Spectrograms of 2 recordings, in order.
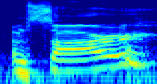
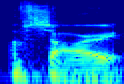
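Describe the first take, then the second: First: Cursive apology with a rising end; Maya. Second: Low, soft cursive apology; Maya. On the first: Game girl apologising to Phoenix, cursive voice lifting at the end. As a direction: curl "sorry" upward in cursive voice. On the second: Game girl apologising to Phoenix, low soft cursive voice. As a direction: drop low and quiet, vowels slightly slurred. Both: Acted. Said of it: "introduce her cursive voice".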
